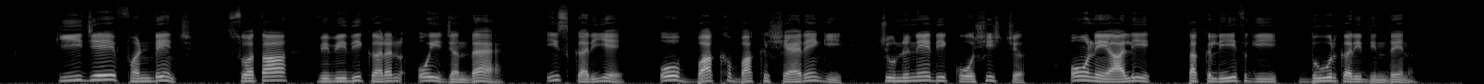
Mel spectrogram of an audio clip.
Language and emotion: Dogri, neutral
